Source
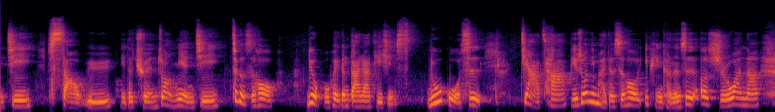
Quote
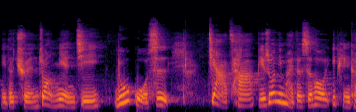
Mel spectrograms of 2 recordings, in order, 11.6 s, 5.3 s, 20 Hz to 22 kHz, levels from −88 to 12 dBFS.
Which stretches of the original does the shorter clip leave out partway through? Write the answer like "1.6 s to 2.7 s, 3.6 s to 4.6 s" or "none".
3.4 s to 6.3 s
